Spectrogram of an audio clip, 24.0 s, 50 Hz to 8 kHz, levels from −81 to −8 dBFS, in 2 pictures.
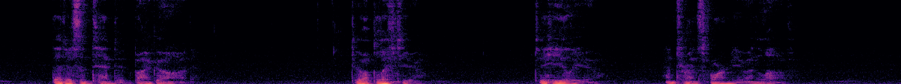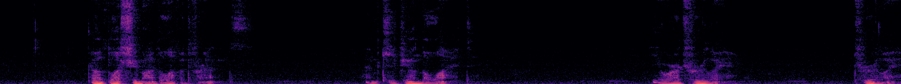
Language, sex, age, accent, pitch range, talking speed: English, male, 60-79, American, 110-130 Hz, 80 wpm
